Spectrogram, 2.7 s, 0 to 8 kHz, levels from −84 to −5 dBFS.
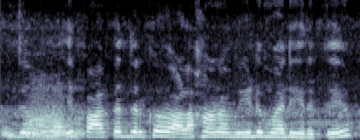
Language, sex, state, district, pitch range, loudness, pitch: Tamil, female, Tamil Nadu, Kanyakumari, 225-255 Hz, -14 LUFS, 240 Hz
